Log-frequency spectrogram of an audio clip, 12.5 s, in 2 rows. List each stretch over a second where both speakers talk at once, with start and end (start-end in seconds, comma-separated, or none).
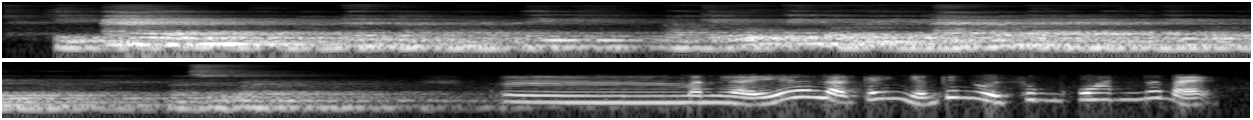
none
